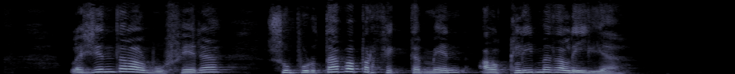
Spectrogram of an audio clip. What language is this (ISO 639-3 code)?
cat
